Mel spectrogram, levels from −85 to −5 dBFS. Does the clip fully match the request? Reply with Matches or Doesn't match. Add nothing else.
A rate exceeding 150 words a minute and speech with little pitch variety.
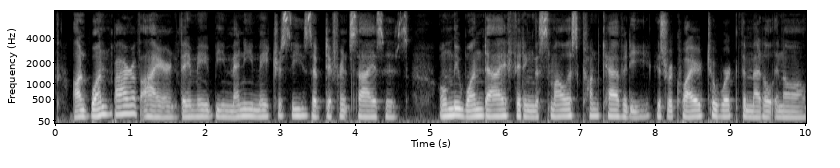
Matches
